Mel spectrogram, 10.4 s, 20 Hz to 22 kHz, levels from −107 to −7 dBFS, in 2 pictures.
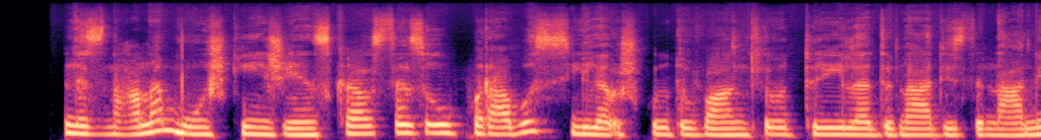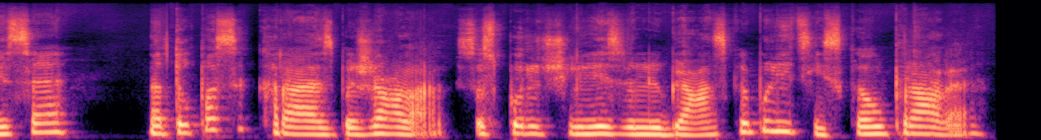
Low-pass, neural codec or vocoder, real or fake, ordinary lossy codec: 19.8 kHz; codec, 44.1 kHz, 7.8 kbps, Pupu-Codec; fake; none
